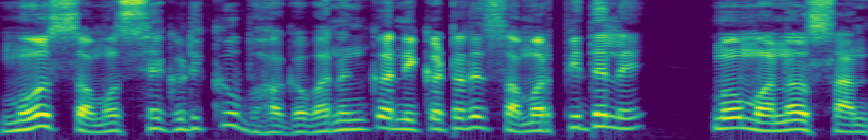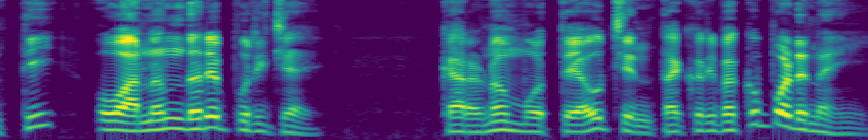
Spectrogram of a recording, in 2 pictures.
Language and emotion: Odia, happy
